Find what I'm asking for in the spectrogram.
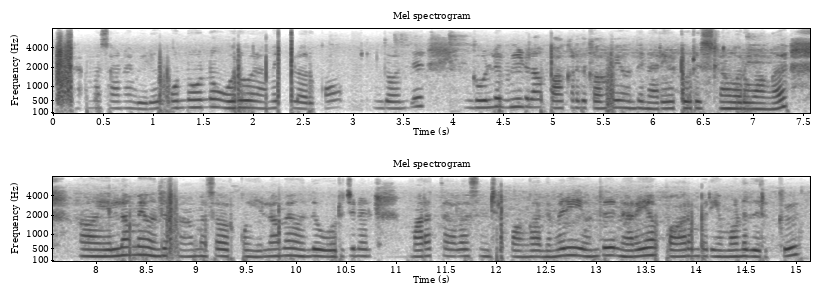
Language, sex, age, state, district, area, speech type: Tamil, female, 18-30, Tamil Nadu, Sivaganga, rural, spontaneous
